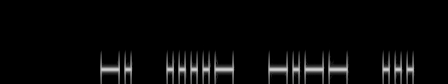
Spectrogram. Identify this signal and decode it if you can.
Morse code, heard as a keyed tone, about 20 wpm, spaced as for 15 wpm, 700 Hz. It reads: N4YS
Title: 154 Lesson 25g - Letter p - Call Signs 20wpm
